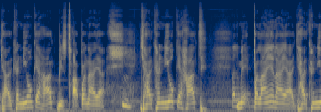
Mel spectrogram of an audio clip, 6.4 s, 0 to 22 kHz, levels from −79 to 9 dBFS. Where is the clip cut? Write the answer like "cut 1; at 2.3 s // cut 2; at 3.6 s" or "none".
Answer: none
